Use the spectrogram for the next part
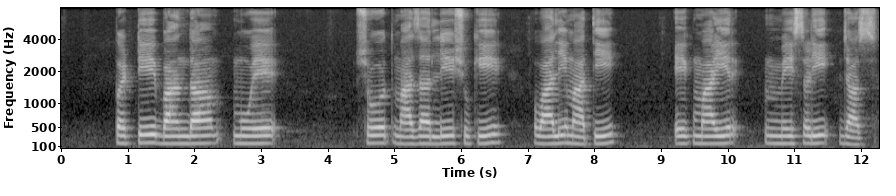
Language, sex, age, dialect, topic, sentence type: Marathi, male, 18-24, Northern Konkan, agriculture, statement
